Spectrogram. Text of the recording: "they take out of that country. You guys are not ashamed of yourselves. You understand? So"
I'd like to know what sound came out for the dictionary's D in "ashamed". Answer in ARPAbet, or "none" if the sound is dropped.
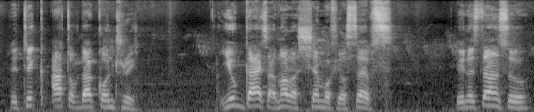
none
